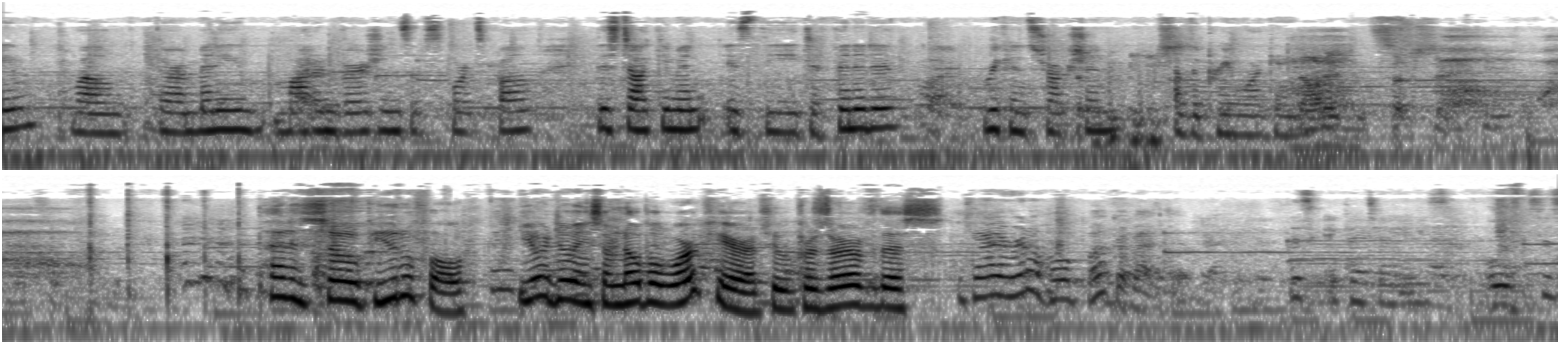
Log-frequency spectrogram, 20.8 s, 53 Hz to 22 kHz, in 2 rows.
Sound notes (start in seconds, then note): 9.6 gasp; 10.9 daisy clapping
